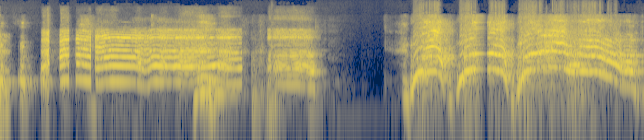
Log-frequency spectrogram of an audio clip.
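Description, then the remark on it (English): A person screams loudly on request, likened to a Wilhelm scream: a few sharp yelps, then long wavering screams, a brief silence, and another burst of strained, warbling screaming. “Do some more screaming.”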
